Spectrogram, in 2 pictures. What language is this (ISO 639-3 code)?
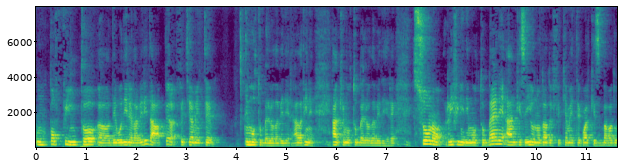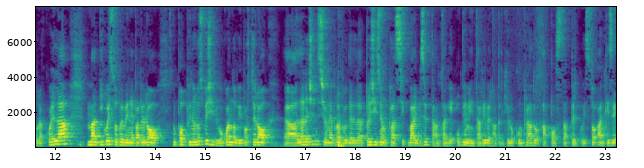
ita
